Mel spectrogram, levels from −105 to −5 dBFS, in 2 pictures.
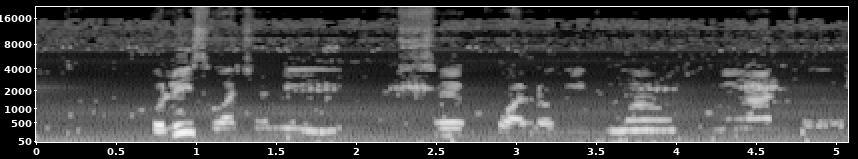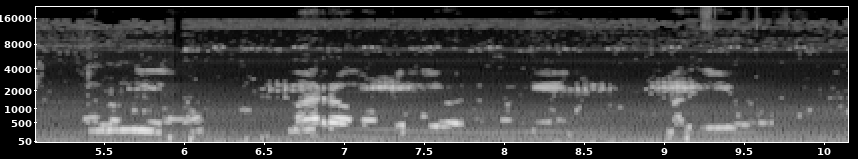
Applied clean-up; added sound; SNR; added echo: classical method spectral subtraction.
